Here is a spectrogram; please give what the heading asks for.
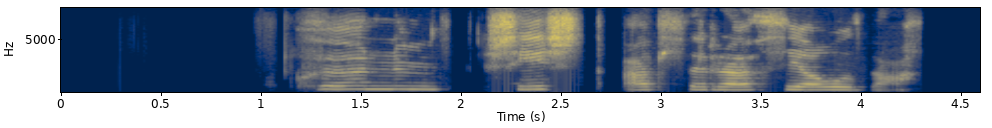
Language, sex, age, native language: Icelandic, female, 8, Icelandic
